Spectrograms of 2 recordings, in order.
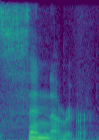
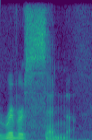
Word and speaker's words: Seine: I may have butchered the Seine River. It's the Seine River. The River Seine. That's how they pronounce it in French, I think. I'm pretty sure.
